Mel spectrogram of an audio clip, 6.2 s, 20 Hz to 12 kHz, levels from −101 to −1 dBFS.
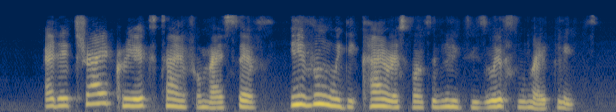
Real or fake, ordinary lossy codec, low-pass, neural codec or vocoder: fake; none; 7.2 kHz; codec, 16 kHz, 2 kbps, FreqCodec, smaller model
